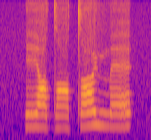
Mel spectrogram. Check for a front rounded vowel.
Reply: present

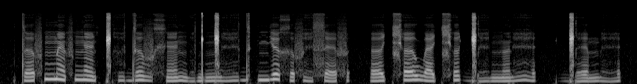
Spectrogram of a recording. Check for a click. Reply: present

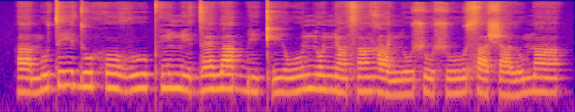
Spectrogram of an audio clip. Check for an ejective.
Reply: present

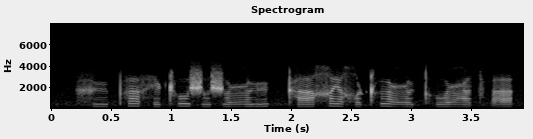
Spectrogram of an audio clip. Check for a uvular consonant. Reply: present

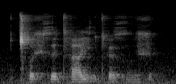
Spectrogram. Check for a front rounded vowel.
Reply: present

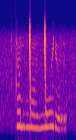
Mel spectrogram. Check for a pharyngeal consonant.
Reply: absent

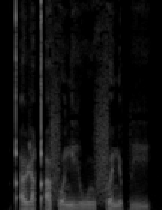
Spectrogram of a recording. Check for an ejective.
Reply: present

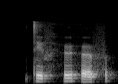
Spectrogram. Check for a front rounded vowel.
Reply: present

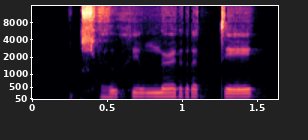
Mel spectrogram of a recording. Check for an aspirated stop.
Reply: present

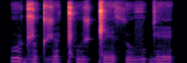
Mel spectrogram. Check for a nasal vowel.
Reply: absent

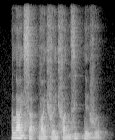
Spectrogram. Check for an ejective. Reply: absent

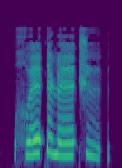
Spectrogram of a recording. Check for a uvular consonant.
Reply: present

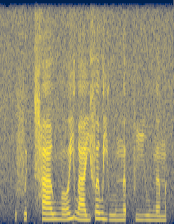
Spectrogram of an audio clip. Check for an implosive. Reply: absent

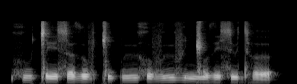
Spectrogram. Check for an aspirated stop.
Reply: absent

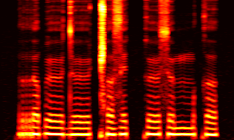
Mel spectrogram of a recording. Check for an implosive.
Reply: present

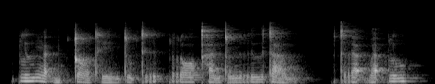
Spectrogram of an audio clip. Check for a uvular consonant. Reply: absent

